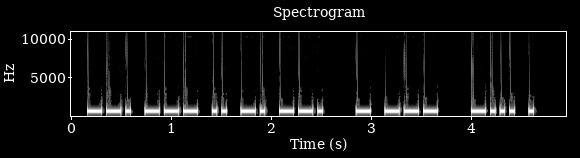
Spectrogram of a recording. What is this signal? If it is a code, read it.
Morse code, heard as a keyed tone, about 30 wpm, 700 Hz. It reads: GOING TO BE
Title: Speed-Racing - Sets of 5 Words 25wpm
